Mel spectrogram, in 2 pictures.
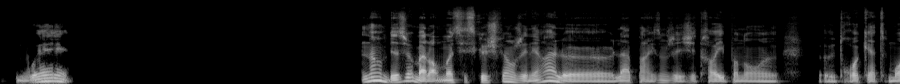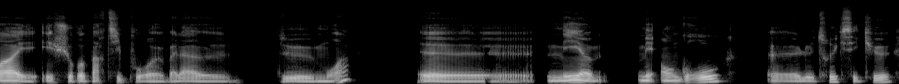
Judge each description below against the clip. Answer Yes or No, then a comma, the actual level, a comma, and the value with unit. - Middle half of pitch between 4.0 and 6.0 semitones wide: Yes, average, 4.9 semitones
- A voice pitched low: Yes, very low, 80 Hz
